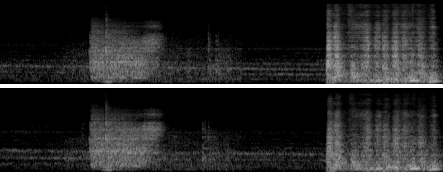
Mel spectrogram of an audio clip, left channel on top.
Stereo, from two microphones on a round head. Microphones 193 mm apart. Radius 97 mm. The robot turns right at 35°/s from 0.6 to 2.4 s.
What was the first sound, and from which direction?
A gunshot, 5° left (ahead or behind).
